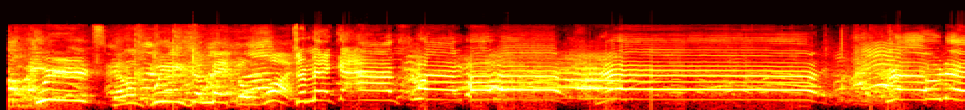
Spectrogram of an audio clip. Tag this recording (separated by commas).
Speech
